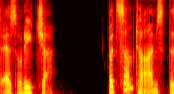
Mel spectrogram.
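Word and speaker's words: rīc: Native Old English words the C was being pronounced with a CH sound to reflect the assimilation which Old English had experienced so a word like r i c was being pronounced as Richa but sometimes the C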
